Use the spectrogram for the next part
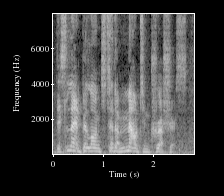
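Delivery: high, loud warrior orc war cry; proud orc leader shouting a claim. Acted. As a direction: bellow the claim like an orc chieftain. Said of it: "the female orc shout out".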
